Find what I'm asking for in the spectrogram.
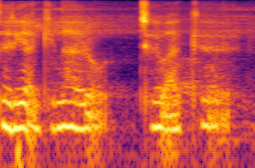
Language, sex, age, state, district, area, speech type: Gujarati, female, 18-30, Gujarat, Rajkot, urban, spontaneous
